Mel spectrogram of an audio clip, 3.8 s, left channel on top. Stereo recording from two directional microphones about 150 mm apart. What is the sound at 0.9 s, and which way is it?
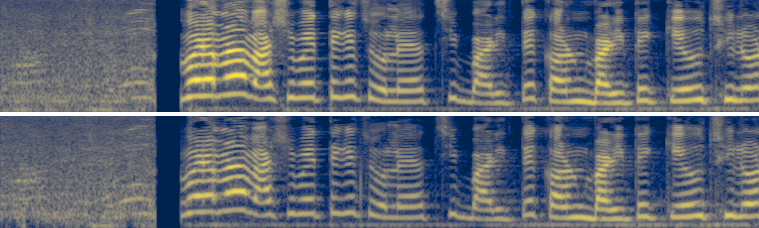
Speech, 35° left (ahead or behind).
